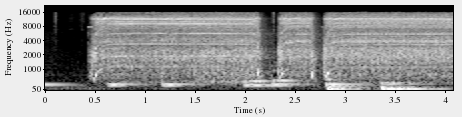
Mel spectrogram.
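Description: Cordless drill with a number 30 bit boring nut-plate holes through a metal spar tube and its insert. It starts about half a second in and runs steadily, easing off twice for a moment past the middle.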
